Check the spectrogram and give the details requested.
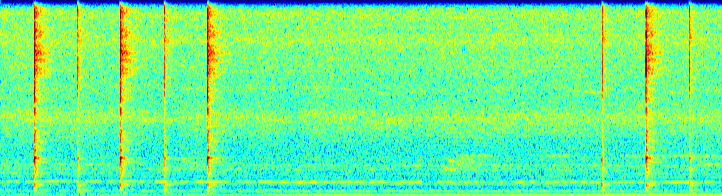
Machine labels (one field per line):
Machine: valve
